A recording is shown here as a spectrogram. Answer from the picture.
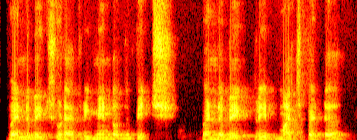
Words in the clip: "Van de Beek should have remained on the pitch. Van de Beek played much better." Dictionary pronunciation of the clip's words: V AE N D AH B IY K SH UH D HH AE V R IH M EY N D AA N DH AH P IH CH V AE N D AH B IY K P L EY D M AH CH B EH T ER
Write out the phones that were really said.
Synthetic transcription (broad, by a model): V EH N D AH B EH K SH UH D HH AE V R IH M EY N D AA N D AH B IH CH V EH N D AH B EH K P L EY D M AH CH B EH T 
